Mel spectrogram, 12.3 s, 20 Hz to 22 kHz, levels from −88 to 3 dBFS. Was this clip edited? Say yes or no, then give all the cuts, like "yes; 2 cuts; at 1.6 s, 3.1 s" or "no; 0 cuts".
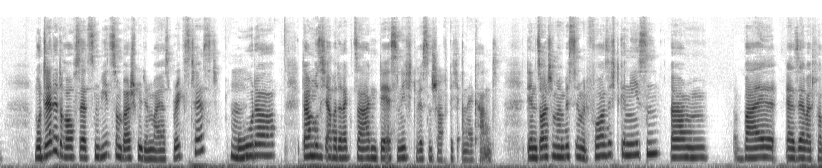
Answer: yes; 1 cut; at 11.0 s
